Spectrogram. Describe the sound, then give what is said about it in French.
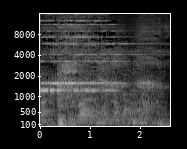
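A mobile phone rings on a rusty scrap-metal table, a steady electronic ringing tone that holds at fairly even loudness for the whole short stretch. “Sur sa table en ferraille rouillée, son portable bourdonne”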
